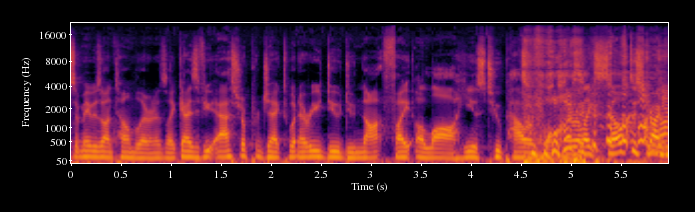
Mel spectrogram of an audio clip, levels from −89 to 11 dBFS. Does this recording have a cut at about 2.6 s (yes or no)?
no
